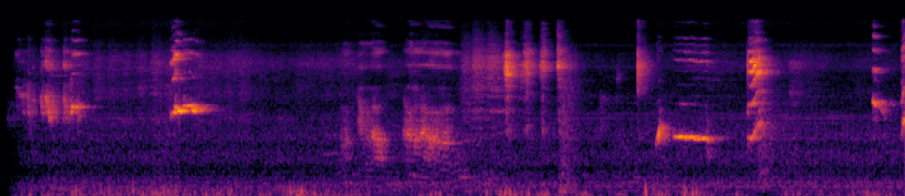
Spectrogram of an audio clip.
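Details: Grey parrot talking, giving a string of varied squawks, whistles and speech-like bursts, including a sharp rising note near two seconds and a clear whistled slide near eight seconds, with a low steady background hum.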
